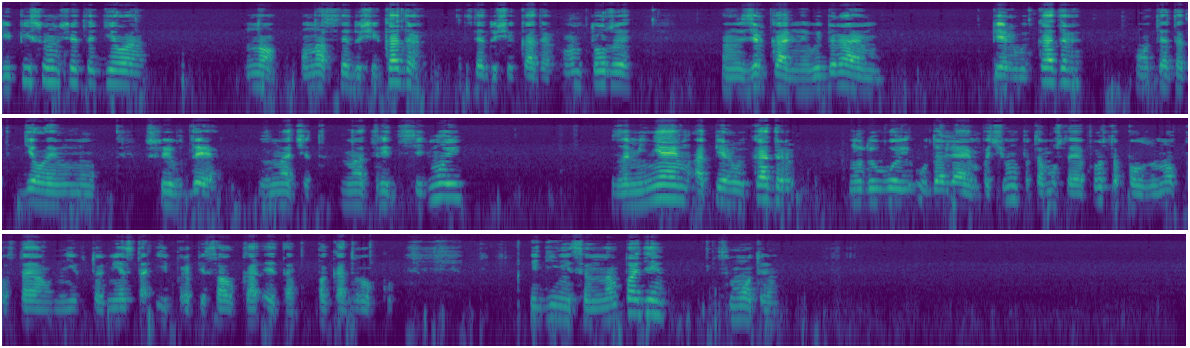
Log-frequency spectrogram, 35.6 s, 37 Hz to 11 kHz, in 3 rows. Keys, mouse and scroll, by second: 1.5 click, 4.9-5.4 scroll up 4, 5.4-5.8 scroll down 1, 5.8 middle click, 7.4 click, 8.7-9.7 scroll up 7, 9.7 middle click, 10.4-12.2 scroll up 4, 13.8 shift+d, 18.6 click, 20.6 Delete, 22.7 click, 23.7 click, 25.2 click, 26.8 click, 28.8 KP_1, 30.8 click, 32.2 click.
